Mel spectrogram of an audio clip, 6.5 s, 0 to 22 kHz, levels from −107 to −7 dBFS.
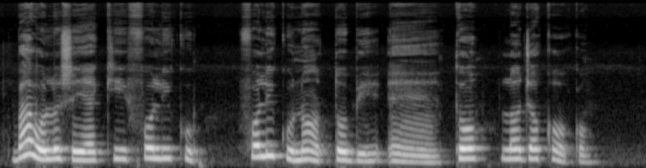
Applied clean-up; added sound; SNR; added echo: none; none; none; none.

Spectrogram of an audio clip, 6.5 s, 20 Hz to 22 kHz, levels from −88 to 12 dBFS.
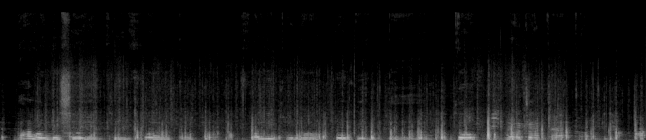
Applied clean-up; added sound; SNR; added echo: neural mask model RNNoise.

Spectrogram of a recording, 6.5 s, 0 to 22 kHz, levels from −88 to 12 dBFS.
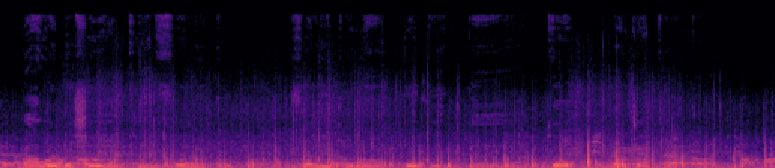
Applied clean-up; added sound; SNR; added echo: none; Livestock, farm animals, working animals; 0 dB; none.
